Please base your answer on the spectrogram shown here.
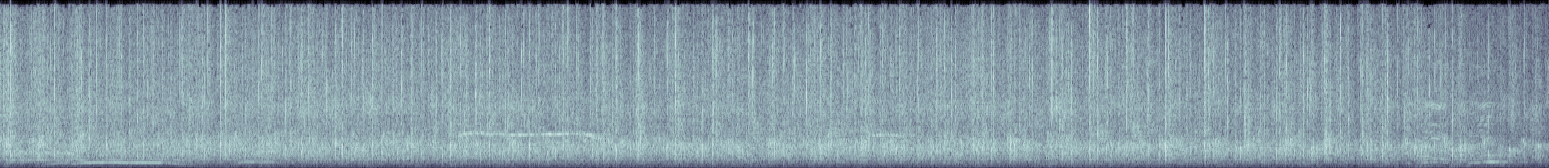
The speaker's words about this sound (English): Let's give her a big hand of welcome home today.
